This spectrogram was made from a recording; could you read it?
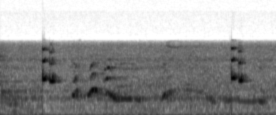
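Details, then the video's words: Pet cockatiel song: a pair of sharp chirps, then a run of soft wavering whistled notes rising and falling, closing with another pair of chirps. "Попугай Корелла песенки поет Parrot Sings"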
